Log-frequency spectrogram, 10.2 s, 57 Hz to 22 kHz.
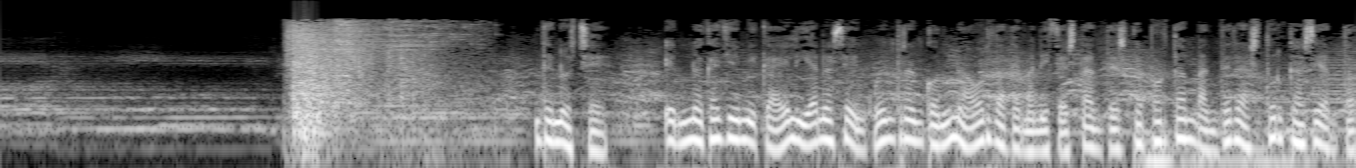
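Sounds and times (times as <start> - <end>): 
falling glass shards and debris: 2.2 - 3.7
glass shattering as a crowd smashes market stalls in a bazaar: 2.2 - 3.7
speech: 4.0 - 10.1.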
